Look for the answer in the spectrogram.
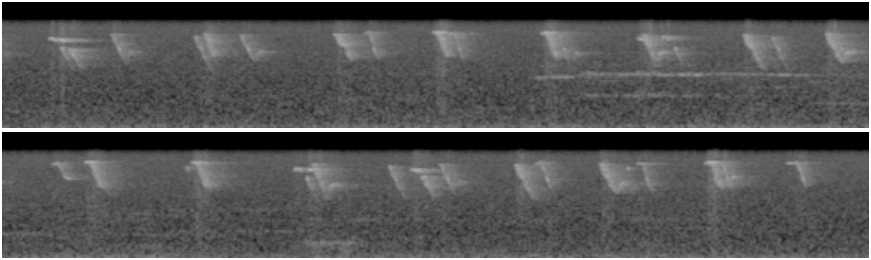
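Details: Before dawn, in darkness shortly after five, a saffron finch gives a steady run of high, sharp chirps at roughly two per second. A faint thin whistle passes behind the chirps in a quiet setting.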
